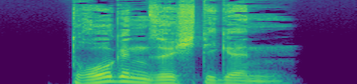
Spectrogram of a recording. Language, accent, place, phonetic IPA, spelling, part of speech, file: German, Germany, Berlin, [ˈdʁoːɡn̩ˌzʏçtɪɡn̩], drogensüchtigen, adjective, De-drogensüchtigen.ogg
- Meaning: inflection of drogensüchtig: 1. strong genitive masculine/neuter singular 2. weak/mixed genitive/dative all-gender singular 3. strong/weak/mixed accusative masculine singular 4. strong dative plural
